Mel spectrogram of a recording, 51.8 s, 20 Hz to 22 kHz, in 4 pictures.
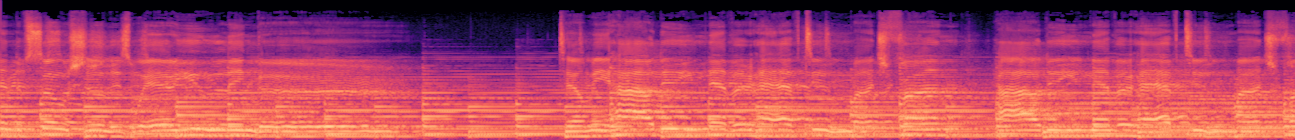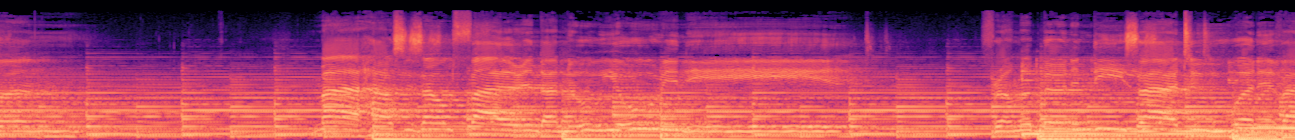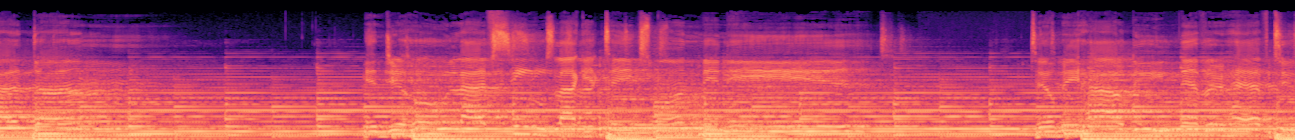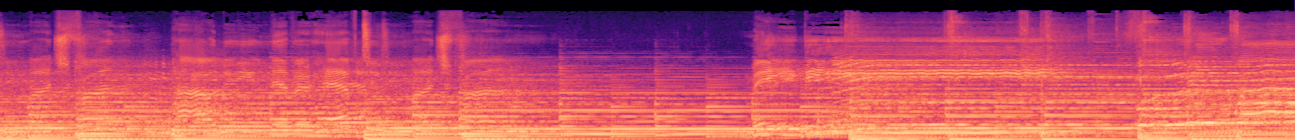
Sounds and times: Musical instrument: 0.0 - 51.8.

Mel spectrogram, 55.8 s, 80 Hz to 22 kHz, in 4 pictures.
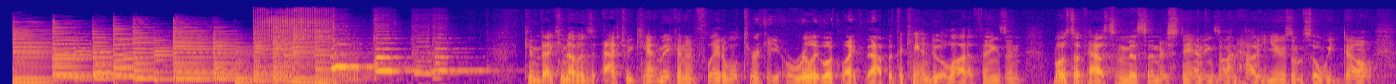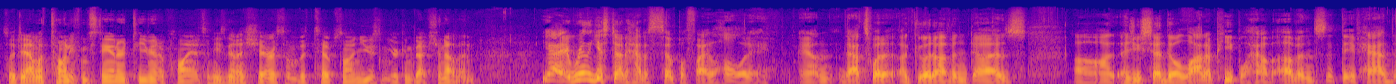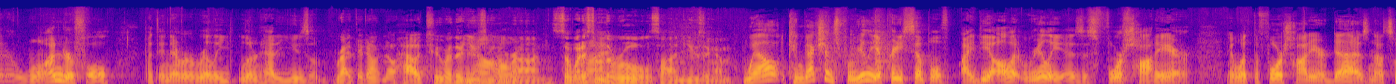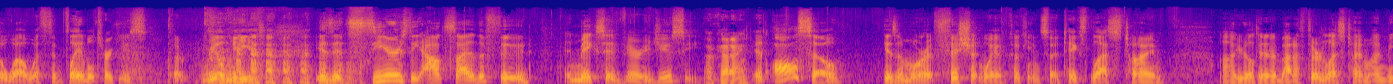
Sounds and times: Music: 0.1 - 5.3
Inside, small room: 0.1 - 55.8
Speech: 5.2 - 18.7, 19.4 - 55.8.

